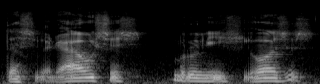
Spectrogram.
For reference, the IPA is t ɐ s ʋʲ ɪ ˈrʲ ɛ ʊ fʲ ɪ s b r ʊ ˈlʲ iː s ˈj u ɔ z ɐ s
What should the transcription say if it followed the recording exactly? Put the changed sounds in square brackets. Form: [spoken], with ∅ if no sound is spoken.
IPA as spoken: t ɐ s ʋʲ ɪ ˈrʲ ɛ ʊ [sʲ] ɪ s b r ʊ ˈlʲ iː s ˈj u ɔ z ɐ s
